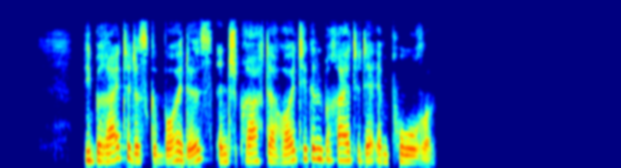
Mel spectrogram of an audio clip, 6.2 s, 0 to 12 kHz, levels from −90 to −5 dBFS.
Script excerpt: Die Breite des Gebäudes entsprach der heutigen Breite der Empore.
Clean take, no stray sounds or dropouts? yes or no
yes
